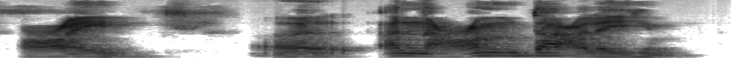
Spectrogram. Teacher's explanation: عین حلق کے بیچ حصے سے ادا ہوتا ہے۔ اس سے پہلے سبق میں آپ کو بتایا جا چکا ہے، ہمارے حلق کے 3 حصے ہوتے ہیں۔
